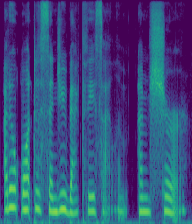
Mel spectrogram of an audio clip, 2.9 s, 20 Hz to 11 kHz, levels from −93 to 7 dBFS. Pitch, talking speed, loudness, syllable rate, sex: 215 Hz, 250 wpm, -18 LUFS, 5.4 syllables/s, female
